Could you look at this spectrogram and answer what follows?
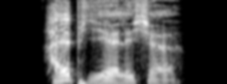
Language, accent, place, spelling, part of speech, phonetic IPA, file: German, Germany, Berlin, halbjährliche, adjective, [ˈhalpˌjɛːɐ̯lɪçə], De-halbjährliche.ogg
- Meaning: inflection of halbjährlich: 1. strong/mixed nominative/accusative feminine singular 2. strong nominative/accusative plural 3. weak nominative all-gender singular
